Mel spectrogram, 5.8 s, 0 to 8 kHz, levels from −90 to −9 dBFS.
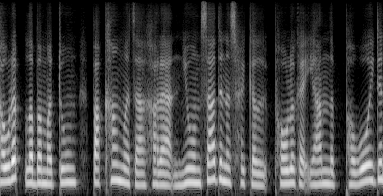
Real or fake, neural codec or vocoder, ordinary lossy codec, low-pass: fake; codec, 16 kHz, 0.2 kbps, FocalCodec; none; none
